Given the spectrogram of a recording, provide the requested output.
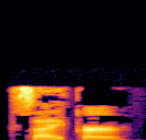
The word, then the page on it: sicker: British English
